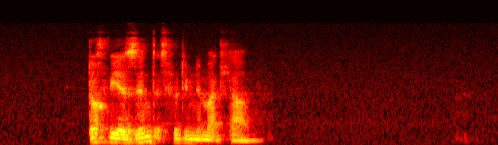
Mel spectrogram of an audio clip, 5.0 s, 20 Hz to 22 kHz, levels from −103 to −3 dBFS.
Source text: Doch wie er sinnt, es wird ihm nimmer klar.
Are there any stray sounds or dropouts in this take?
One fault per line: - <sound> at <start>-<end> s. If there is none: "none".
none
